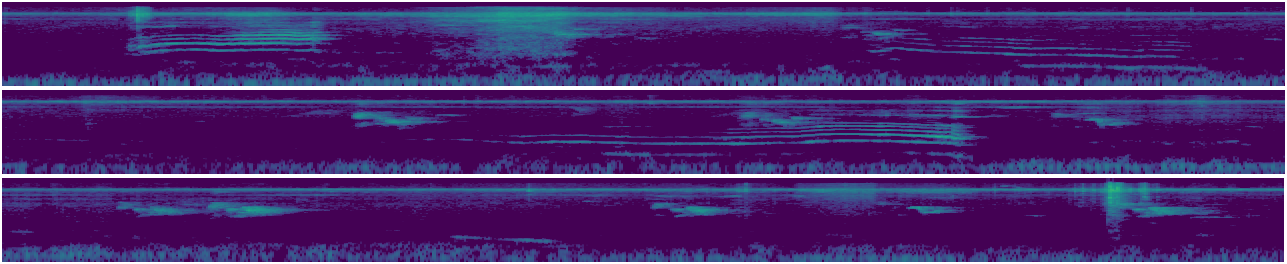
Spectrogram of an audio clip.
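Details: Street cats meowing repeatedly, several short rising-falling mews and a longer wavering one, interleaved with fainter high chirps, over a constant low rumbling background.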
